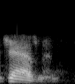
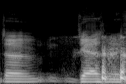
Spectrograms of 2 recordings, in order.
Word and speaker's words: jessamine: Carolina jessamine. – You got it. Jessamine is the way you pronounce it, but jasmine if you want to.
